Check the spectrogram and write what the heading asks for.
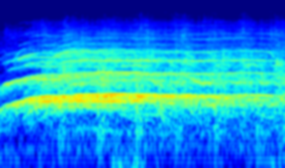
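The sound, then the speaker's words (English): A live audience erupts in loud, sustained cheering and high-pitched shouting, making noise to vote for Fang to move on, many voices blending into one continuous roar that holds steady for a couple of seconds. “okay, uh, if you think Fang should move on, make some noise.”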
